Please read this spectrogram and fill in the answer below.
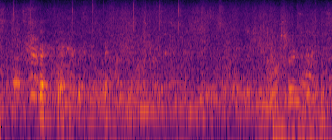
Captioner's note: indistinct conversation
